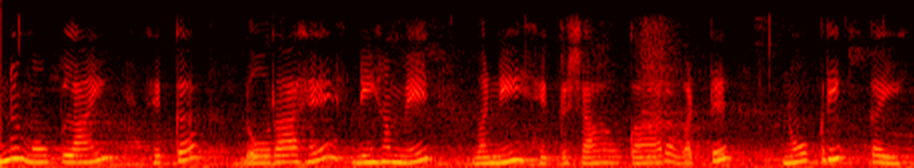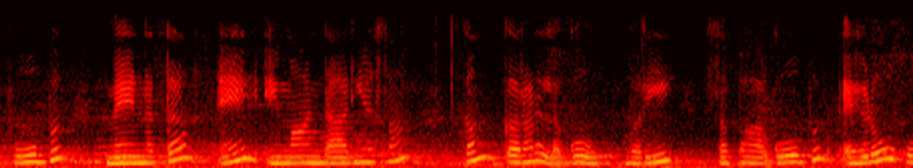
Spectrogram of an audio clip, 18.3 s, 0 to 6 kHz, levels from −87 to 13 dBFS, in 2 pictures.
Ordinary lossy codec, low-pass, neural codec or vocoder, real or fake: none; 5.4 kHz; none; real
